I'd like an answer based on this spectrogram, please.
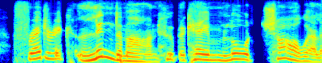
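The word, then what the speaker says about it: Cherwell: Lindemann, who became Lord Charwell, at least that's how I think it's pronounced in Oxford, Charwell.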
